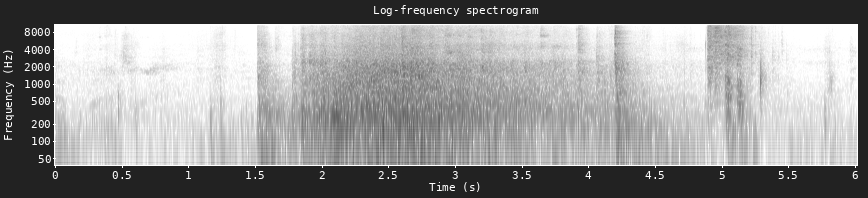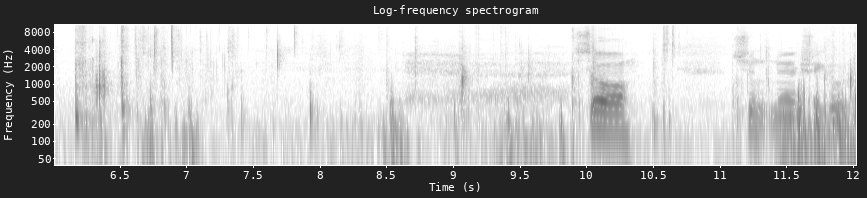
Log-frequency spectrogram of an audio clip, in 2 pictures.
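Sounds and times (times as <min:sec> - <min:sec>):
garage door rattling: 0:01.5 - 0:05.3
garage door clatter: 0:01.5 - 0:05.4.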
